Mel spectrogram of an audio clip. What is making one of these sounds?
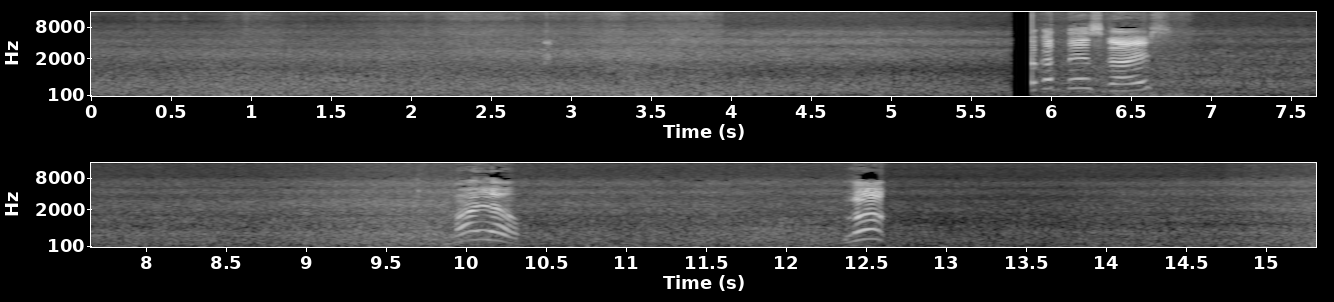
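Gentle waves wash softly over sand nearby.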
